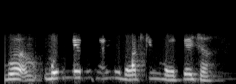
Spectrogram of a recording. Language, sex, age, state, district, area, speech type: Nepali, female, 60+, West Bengal, Jalpaiguri, rural, conversation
